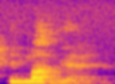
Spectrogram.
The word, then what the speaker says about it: 임마누엘: 임마누엘. 네. 이거 발음 잘해야 돼. 그죠? 임마누엘. 엘이 붙으면은 하나님이라는 소리가 있어요.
